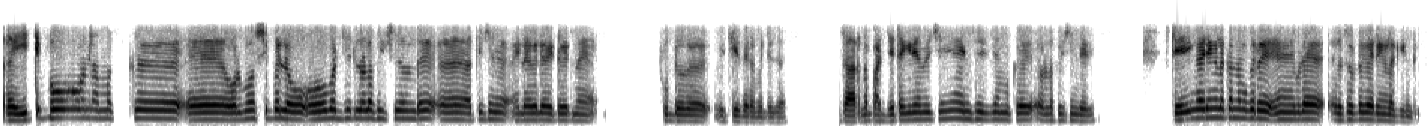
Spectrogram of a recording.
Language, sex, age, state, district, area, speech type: Malayalam, other, 45-60, Kerala, Kozhikode, urban, conversation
